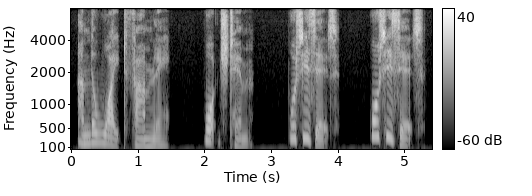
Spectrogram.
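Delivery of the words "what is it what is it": high-pitched anxious questioning; urgent cry. A narrator's reading.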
